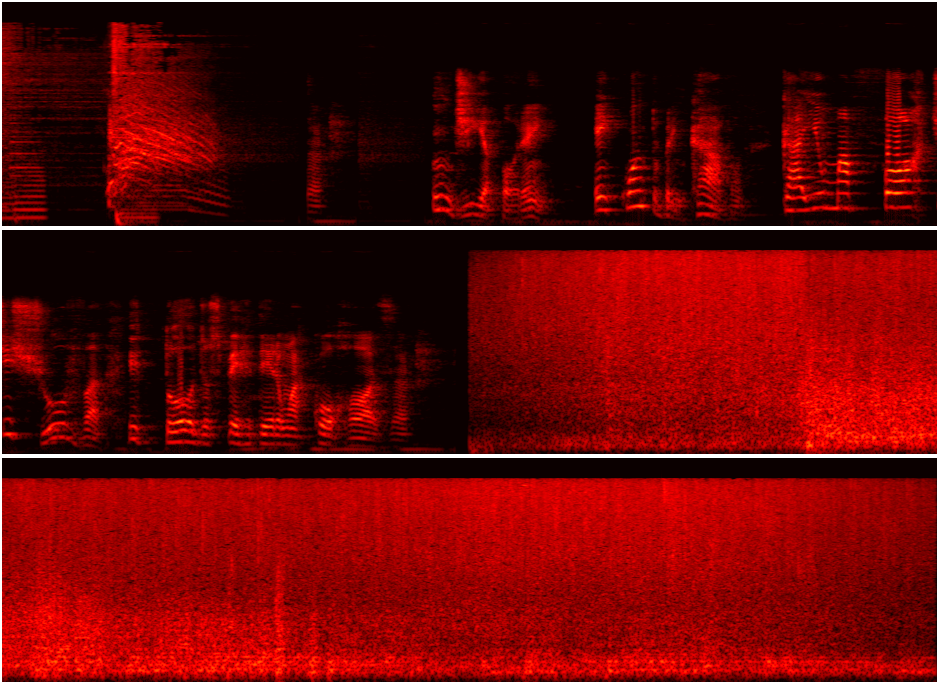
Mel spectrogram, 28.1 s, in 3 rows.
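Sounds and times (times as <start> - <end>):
heavy rain falling: 14.1 - 28.0
rumbling thunder: 14.7 - 28.0.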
